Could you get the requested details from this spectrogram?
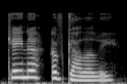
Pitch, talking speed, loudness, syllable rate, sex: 245 Hz, 140 wpm, -16 LUFS, 5.8 syllables/s, female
